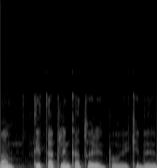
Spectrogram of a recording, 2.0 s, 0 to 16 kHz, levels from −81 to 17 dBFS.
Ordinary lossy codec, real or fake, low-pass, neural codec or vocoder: Opus, 32 kbps; fake; 7.2 kHz; codec, 16 kHz, 8 kbps, FunCodec, trained on Chinese and English, 25 frames a second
